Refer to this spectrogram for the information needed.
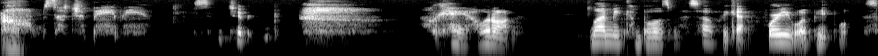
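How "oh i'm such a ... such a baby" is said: soft, overwhelmed whisper through happy tears. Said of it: "I'm not crying because I'm sad".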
